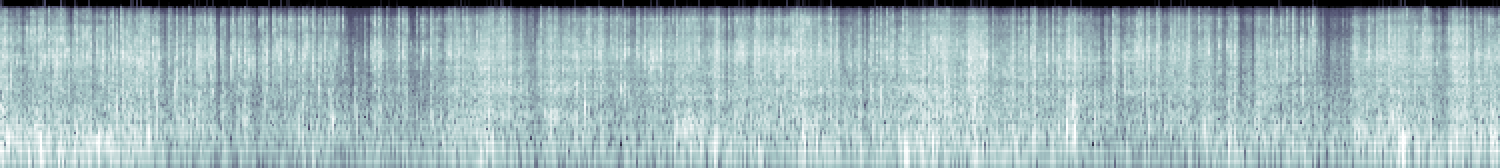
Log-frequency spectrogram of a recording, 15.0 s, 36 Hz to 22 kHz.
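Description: A wrinkled, thin peach paper sheet is crumpled and shaken in the hands, making a steady, dense crinkling and crackling that is bright and hissy with almost no low end. The texture stays fairly even throughout, with brief softer dips around 3.5 and 13 seconds.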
